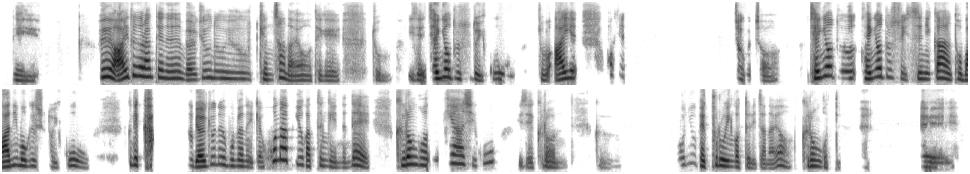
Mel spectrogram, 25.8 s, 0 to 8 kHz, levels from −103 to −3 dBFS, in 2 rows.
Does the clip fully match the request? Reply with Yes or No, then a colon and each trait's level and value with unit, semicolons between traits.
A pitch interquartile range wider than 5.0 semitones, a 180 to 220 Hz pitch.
No: wide, 5.5 semitones; high, 230 Hz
